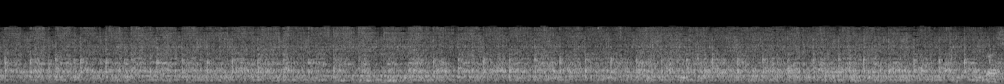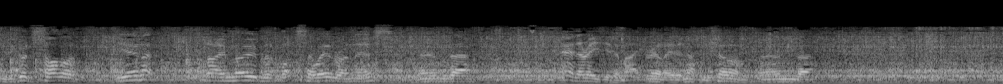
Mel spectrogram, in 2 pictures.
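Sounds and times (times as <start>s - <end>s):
metal lathe cutting steel: 0.0s - 20.0s.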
